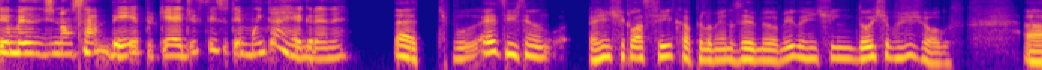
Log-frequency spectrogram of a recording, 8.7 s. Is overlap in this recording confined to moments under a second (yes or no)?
yes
